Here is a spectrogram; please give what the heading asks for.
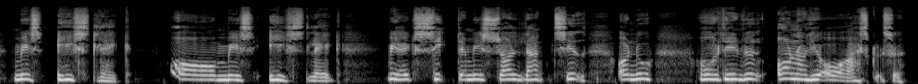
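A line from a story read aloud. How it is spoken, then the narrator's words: Excited exclaiming. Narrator (Danish): Rosenblatt knælede ved kørestolen, så hans knoklede knæ sagde knæk som startpistoler og udbrød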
